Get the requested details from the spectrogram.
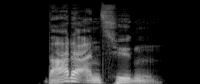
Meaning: dative plural of Badeanzug
- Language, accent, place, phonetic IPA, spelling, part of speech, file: German, Germany, Berlin, [ˈbaːdəˌʔant͡syːɡn̩], Badeanzügen, noun, De-Badeanzügen.ogg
